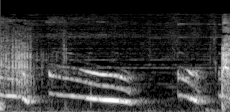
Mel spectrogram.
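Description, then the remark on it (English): Snowy, Tintin's dog, whimpers in two drawn-out, high whining cries with a brief pause between them, fairly clear, with no talking. “It seems your dog has sixth sense.”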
